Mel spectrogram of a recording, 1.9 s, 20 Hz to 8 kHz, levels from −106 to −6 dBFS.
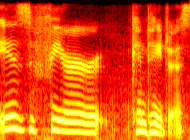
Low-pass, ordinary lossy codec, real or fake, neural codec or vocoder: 7.2 kHz; Opus, 64 kbps; fake; vocoder, 22.05 kHz, 80 mel bands, Vocos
